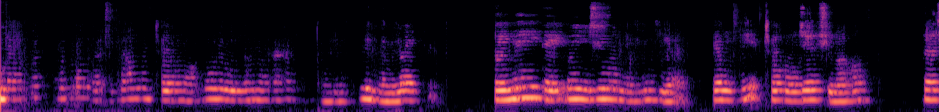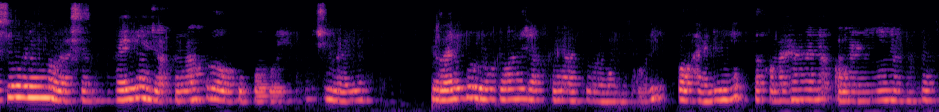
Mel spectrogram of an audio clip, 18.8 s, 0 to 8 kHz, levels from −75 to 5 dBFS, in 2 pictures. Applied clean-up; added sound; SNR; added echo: neural mask model DeepFilterNet 3.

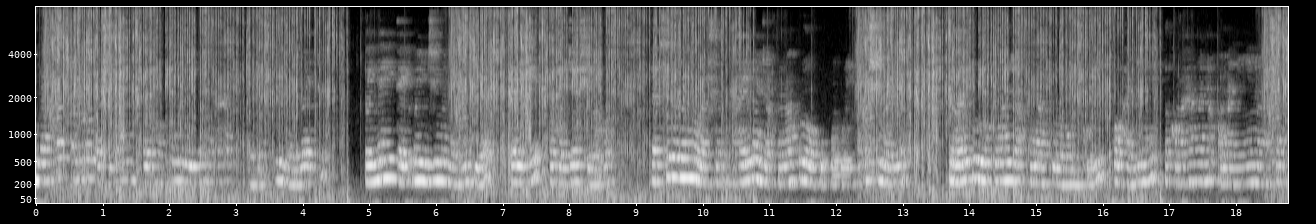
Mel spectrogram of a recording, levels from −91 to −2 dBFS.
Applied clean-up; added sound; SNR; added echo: none; Tearing; 8 dB; reverberation time 0.4 s.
